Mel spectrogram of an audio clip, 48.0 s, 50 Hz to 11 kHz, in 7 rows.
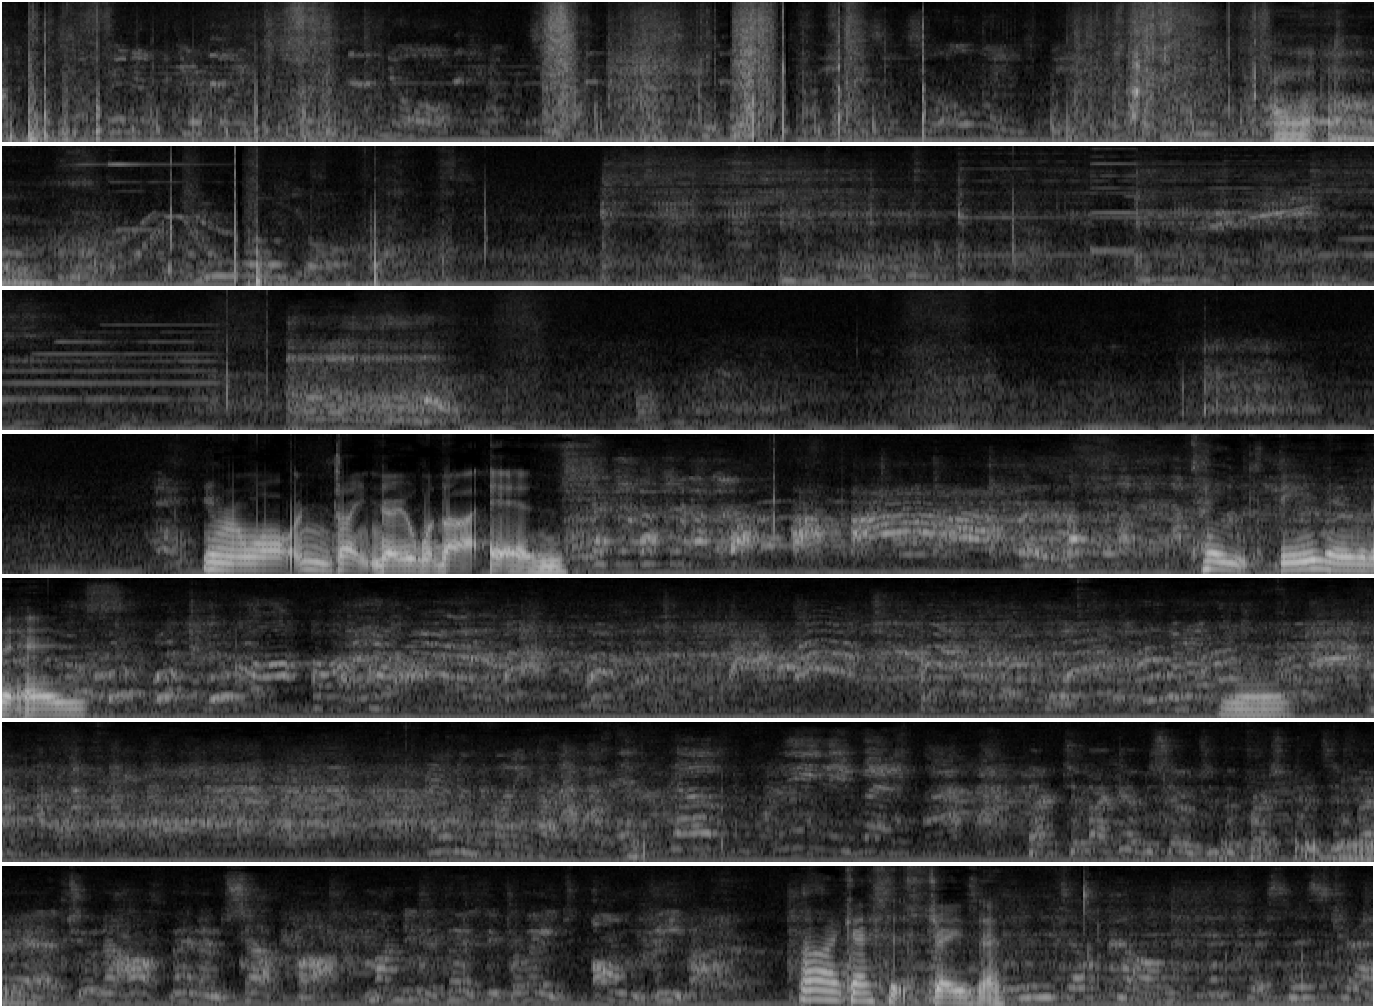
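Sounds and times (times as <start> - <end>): music from television: 0.0 - 6.0, 7.6 - 15.1, 39.2 - 45.1, 46.2 - 48.0
steady low hum: 0.0 - 48.0.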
